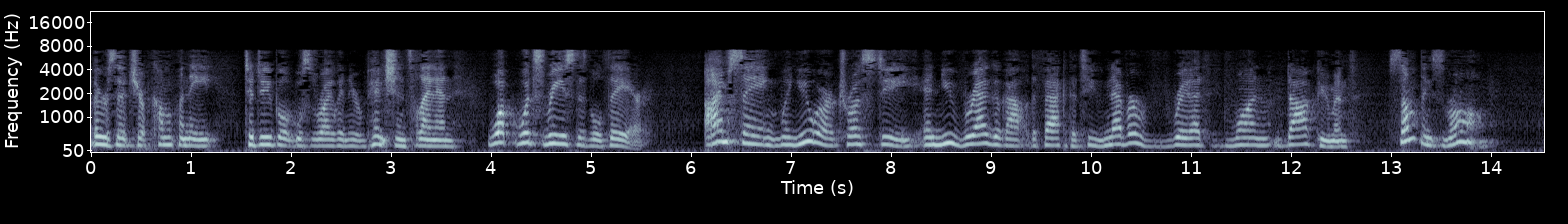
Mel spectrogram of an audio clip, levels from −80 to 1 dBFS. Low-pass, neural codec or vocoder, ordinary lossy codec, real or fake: 7.2 kHz; codec, 16 kHz in and 24 kHz out, 0.4 kbps, LongCat-Audio-Codec, fine tuned four codebook decoder; MP3, 32 kbps; fake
